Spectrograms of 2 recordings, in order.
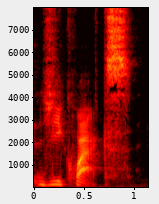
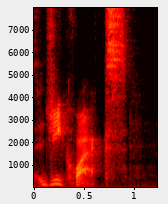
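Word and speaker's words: GQuuuuuuX: The agreed sort of pronunciation is G-Quacks. And they even say it in the show is G-Quacks.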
